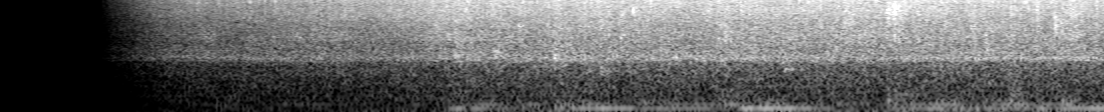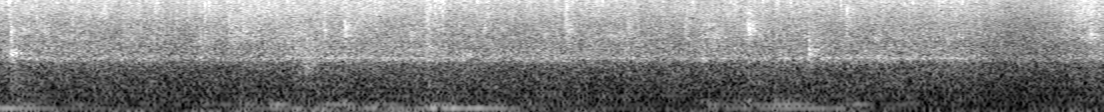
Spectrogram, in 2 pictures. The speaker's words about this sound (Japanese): さて、早速。シャワーで頭を濡らして、シャンプーでゴシゴシしちゃうからね。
